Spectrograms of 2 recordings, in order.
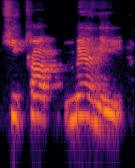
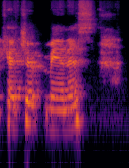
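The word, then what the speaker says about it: kecap manis: from indonesia which i didn't even know how to pronounce until recently i thought it was like teacup manny apparently ketchup mantis um yeah and so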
